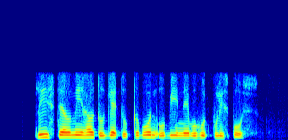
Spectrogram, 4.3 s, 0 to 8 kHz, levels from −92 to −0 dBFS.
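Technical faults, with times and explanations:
No technical faults can be heard in the speech. The G.726 ADPCM path holds the band between 250 Hz and 3.6 kHz with only a light coding grain, which fits a 32 kbit/s telephone link.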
